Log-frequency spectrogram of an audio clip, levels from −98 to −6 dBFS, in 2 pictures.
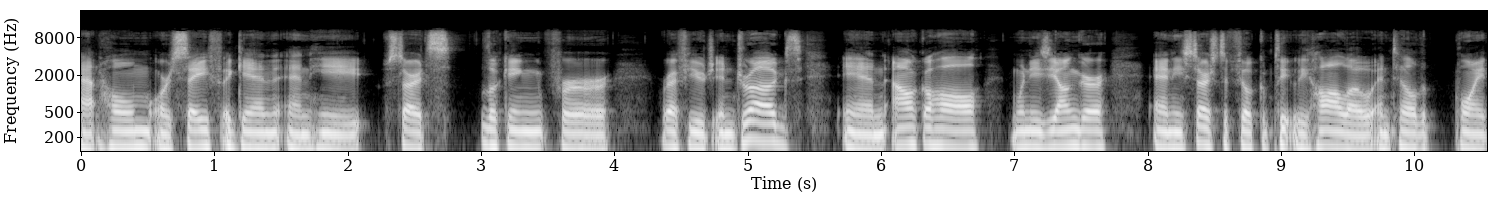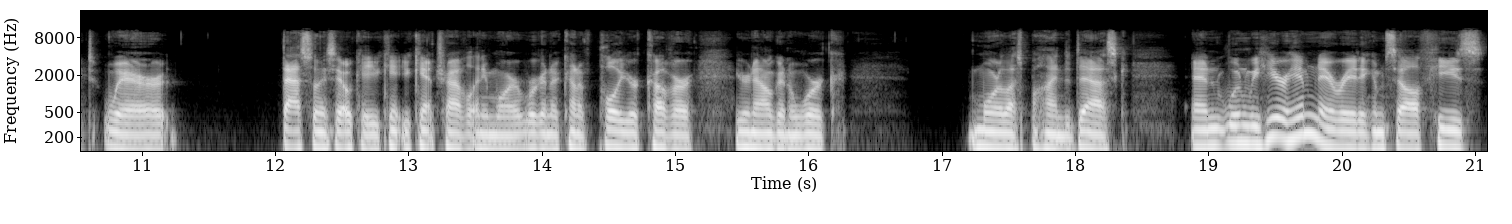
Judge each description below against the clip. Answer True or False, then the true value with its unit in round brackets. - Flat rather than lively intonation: True (2.3 semitones)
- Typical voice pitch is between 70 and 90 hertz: False (120 Hz)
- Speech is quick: False (185 wpm)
